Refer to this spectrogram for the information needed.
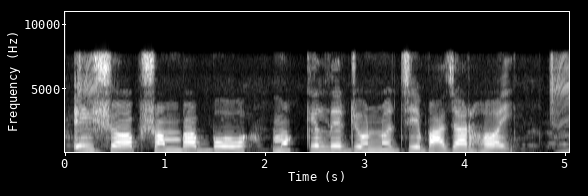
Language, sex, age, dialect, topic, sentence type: Bengali, female, 18-24, Northern/Varendri, banking, statement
